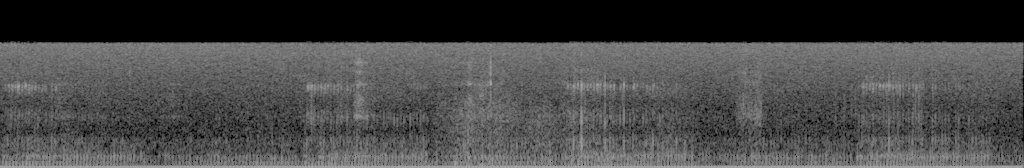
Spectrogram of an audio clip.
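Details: Relaxed cat purring as it drifts off to sleep, a constant low rolling rumble with breathy rises every few seconds as it inhales and exhales.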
